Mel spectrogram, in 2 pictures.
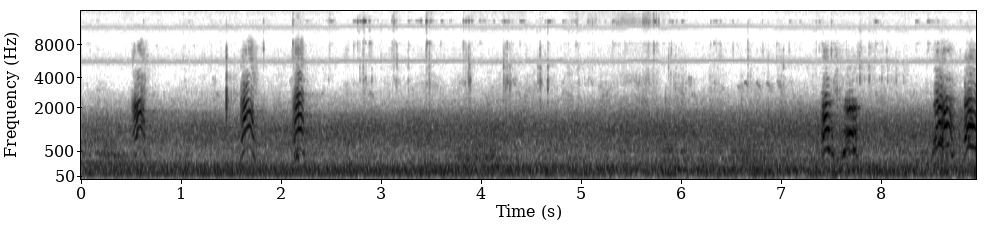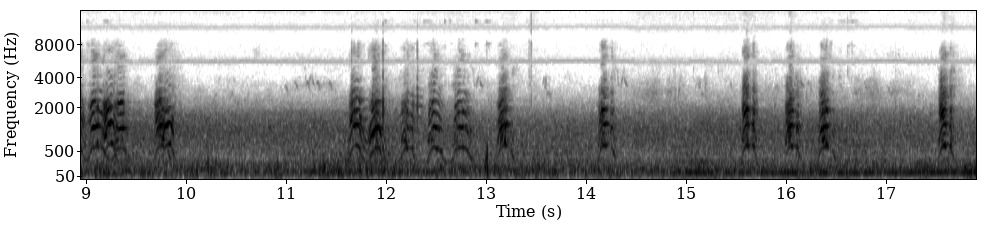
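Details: Xina, a nine-month-old Cane Corso, playing with another dog: scattered sharp barks and yips come singly and in quick bursts of three to five over a low rumbling background.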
